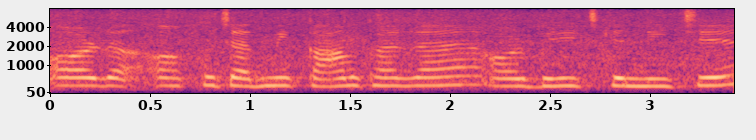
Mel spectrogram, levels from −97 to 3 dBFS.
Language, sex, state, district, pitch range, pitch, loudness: Hindi, female, Bihar, Katihar, 265-280 Hz, 275 Hz, -14 LUFS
